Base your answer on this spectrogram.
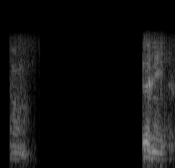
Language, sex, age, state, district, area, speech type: Tamil, male, 45-60, Tamil Nadu, Perambalur, rural, conversation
